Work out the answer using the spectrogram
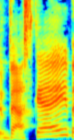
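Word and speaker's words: Vaeske: The brand is, I think it's pronounced Vasque, but it's V-A-E-S-K-E.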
